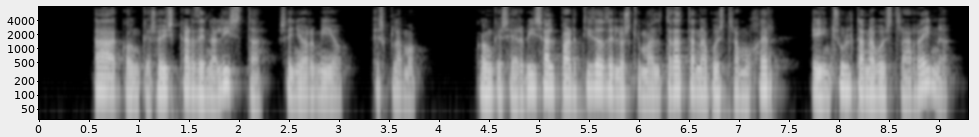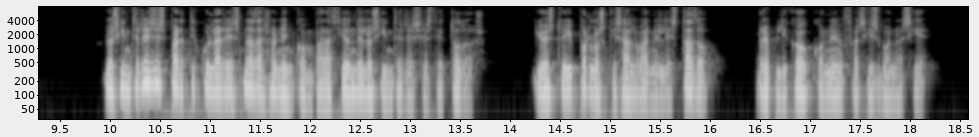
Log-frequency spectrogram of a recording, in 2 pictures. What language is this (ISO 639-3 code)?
spa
